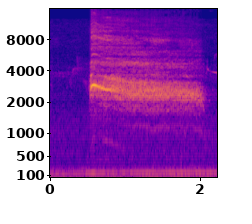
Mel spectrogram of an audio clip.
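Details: A recorded red-tailed hawk call is played during a birding outing as the scream often used for bald eagles on television: a single hoarse, drawn-out scream, starting sharp and trailing slightly downward over about a second and a half, with a faint low background hum.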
